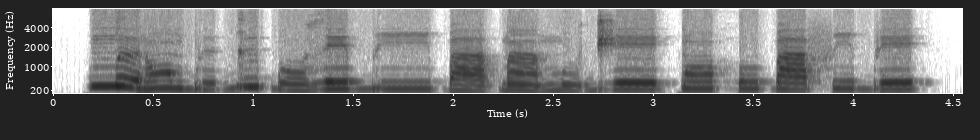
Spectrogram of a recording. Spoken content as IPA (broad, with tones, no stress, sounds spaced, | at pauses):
m ə˦˨ ɾ ɔ̃˧ b ɨ˨ ɡ ɨ˦ ɓ o˨ z e˧ b iː˧ ɓ a˨ ɓ ã˨ m u˨ d͡ʒ eː˧ k͡p ɔ̃˦ h u˧ ɓ a˧ f i˦ b e˦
